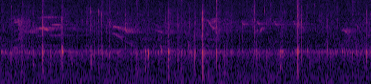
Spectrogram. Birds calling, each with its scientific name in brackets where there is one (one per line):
Iiwi (Drepanis coccinea)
